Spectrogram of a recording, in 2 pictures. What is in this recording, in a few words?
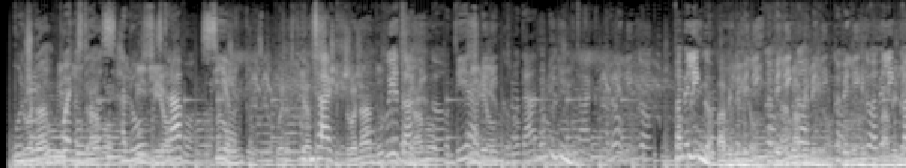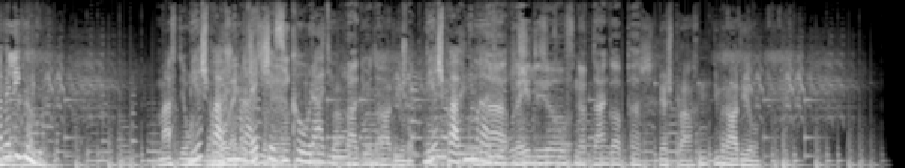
jingle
